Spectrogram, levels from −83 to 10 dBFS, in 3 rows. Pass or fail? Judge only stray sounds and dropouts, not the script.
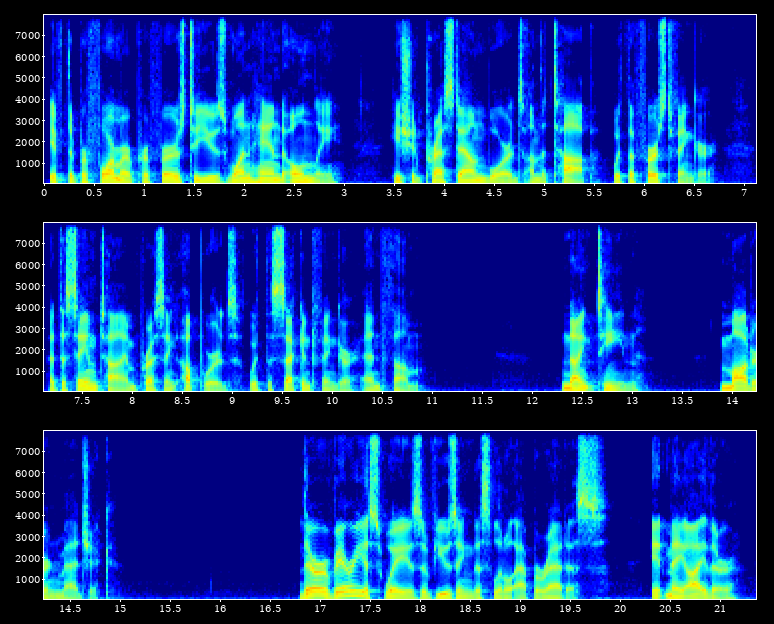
pass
